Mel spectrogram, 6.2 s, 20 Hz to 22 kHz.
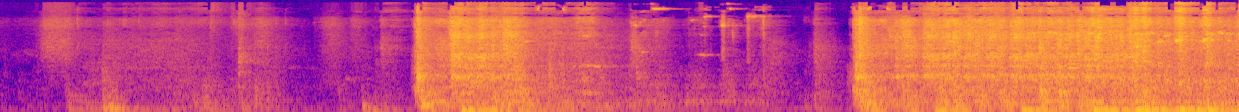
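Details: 1956 VW Bug flat-four with twin replacement 40mm IDF/HPMX carbs, after working on the fuel-dumping carb: cranks, catches twice, settles into fuller steadier chatter on all four cylinders; best it has run lately, linkage and carbs still unsynced and out of adjustment.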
